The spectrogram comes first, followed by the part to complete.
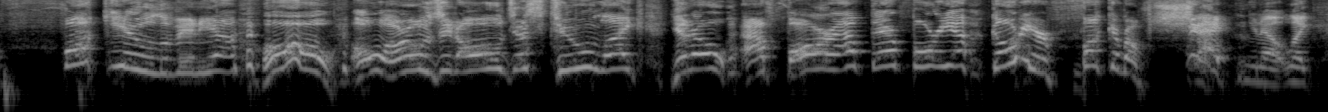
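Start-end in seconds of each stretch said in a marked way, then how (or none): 0.0-8.4 put-on over-the-top actor outburst, higher. Describing how the film performance escalates: over-the-top Nicolas Cage impression. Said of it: "he goes, like, full A, B, C".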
